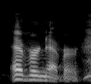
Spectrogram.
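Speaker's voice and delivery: usual speaking voice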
